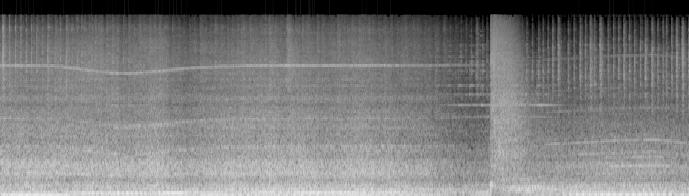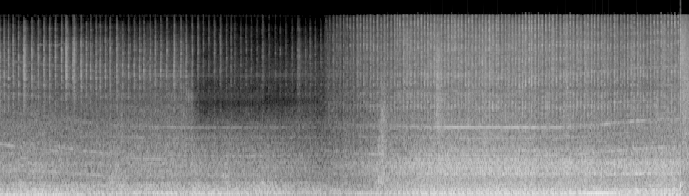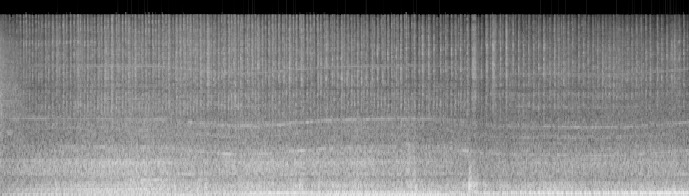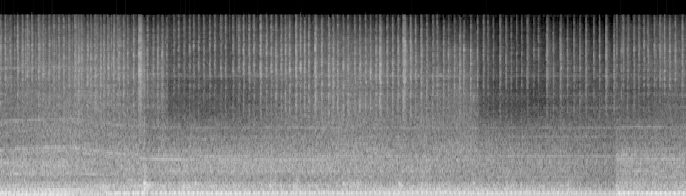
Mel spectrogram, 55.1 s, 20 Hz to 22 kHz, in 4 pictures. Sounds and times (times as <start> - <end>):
Outside, urban or manmade: 0.0 - 55.0
Railroad car, train wagon: 0.0 - 55.0
Train: 0.0 - 55.0.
